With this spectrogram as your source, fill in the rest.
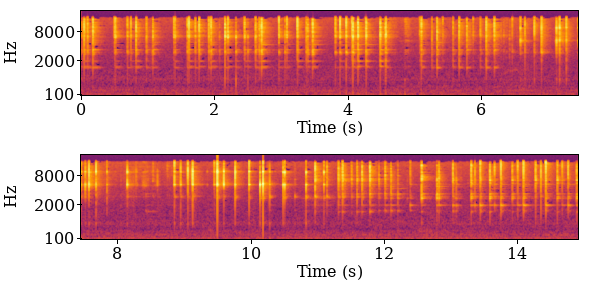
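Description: Long nails tap a clear, empty glass mug with silver decoration while it is held, producing a quick run of dozens of light, high-pitched clinks. Each tap is bright and glassy and dies away almost instantly, with a few louder, sharper taps standing out near the middle.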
